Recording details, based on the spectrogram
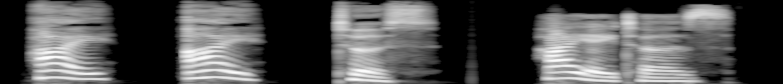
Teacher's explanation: Stress the A and keep tus light.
